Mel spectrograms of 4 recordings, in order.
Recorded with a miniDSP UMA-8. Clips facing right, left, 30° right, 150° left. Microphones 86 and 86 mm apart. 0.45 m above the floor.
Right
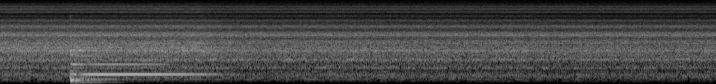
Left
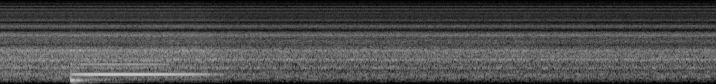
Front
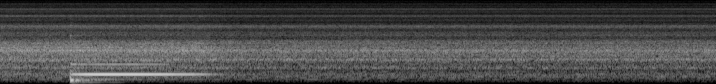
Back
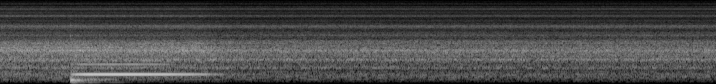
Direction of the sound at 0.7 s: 20° left.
